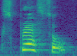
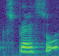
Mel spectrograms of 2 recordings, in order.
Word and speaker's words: espresso: as next we have my favorite coffee it is express so because which is wrong pronunciation which is mispronunciation so correct pronunciation express so espresso and express okay expresso is a kind of coffee next we have girl's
